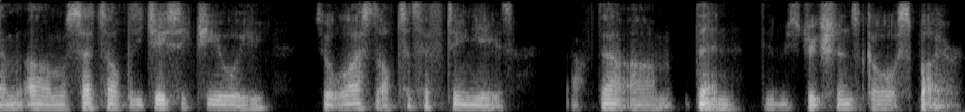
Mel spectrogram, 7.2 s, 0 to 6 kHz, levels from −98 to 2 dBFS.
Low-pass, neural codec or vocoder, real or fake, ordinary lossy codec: 5.4 kHz; codec, 16 kHz in and 24 kHz out, 0.4 kbps, LongCat-Audio-Codec, fine tuned four codebook decoder; fake; none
